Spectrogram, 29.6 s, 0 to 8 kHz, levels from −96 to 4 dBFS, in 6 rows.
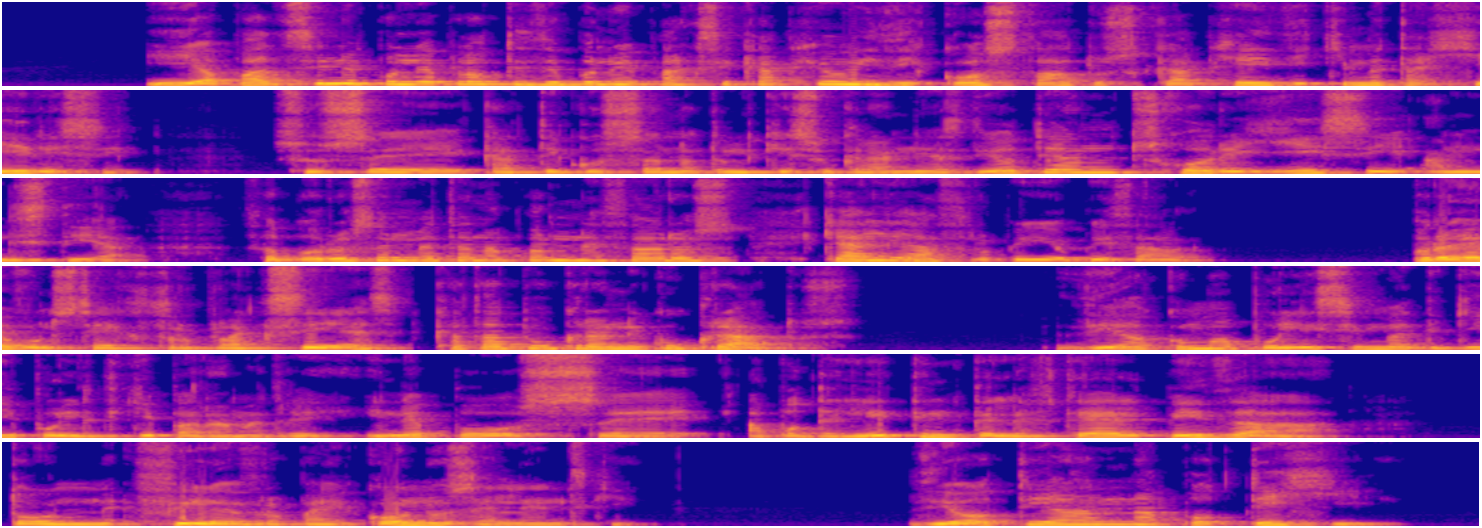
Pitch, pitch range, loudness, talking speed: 185 Hz, 145-225 Hz, -18 LUFS, 130 wpm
